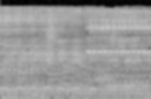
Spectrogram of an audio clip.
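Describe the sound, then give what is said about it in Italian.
A telephone rings at the close of a pop song, its warbling electronic ring tone loud and continuous over the last of the music. “Che bello lo squillo del telefono in chiusura di questa canzone”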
